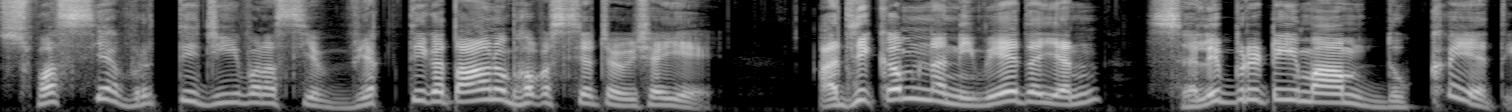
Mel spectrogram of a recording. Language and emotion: Sanskrit, angry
